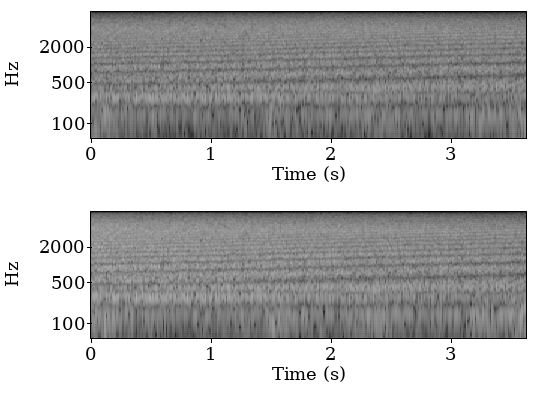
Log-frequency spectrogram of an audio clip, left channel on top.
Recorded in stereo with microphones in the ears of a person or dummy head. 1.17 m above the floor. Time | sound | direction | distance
0.0 | a drone | 10° right (ahead or behind) | ?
